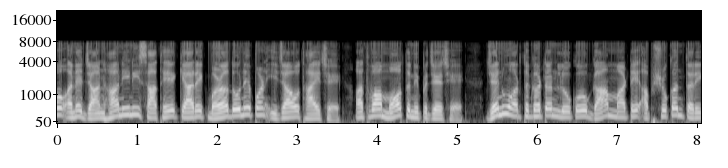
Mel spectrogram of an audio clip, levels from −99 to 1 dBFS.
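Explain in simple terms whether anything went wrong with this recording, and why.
Yes. Throughout the speech runs a 50-per-second buzz, a sign of a resampler restarted on every block: each 20 ms chunk was converted alone, leaving a tiny error at every seam. Unlike mains hum, it stops whenever the speaker pauses.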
